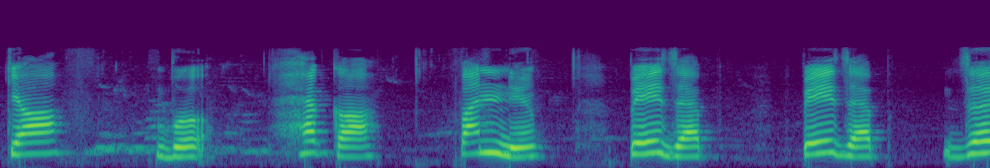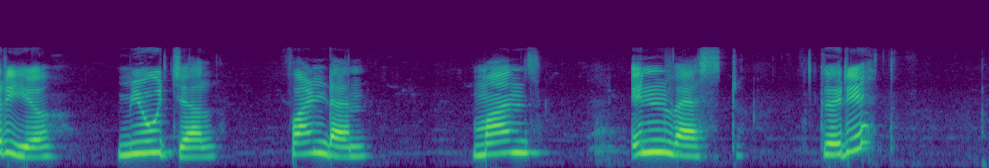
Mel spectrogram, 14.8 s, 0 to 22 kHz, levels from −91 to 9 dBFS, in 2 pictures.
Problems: none marked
